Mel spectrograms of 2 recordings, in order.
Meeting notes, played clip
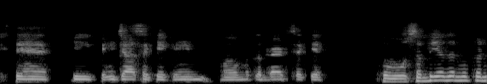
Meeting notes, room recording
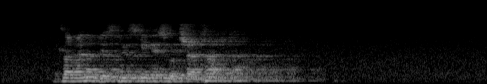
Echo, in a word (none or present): none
